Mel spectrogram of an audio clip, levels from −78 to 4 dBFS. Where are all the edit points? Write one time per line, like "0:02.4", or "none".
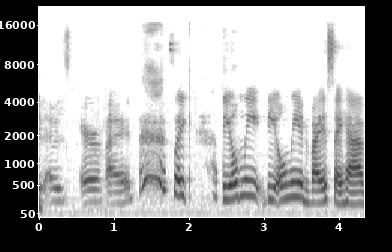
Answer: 0:02.4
